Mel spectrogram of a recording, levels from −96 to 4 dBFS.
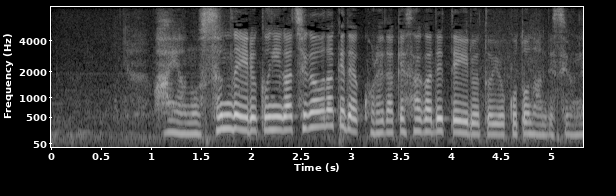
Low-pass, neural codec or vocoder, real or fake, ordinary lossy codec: none; none; real; none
